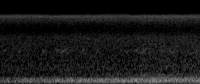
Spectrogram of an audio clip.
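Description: Outdoor ambience with no distinct event: a steady high-pitched insect drone over a low rumble that grows slightly louder.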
